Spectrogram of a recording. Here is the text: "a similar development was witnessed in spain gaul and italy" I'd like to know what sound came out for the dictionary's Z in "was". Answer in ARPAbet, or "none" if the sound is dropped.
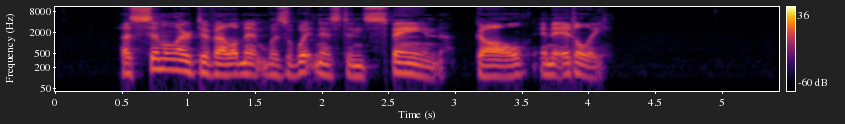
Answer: Z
